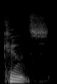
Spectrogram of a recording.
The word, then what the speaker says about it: Kuntz: The Kuntz card you pulled last week is pronounced Kuntz.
